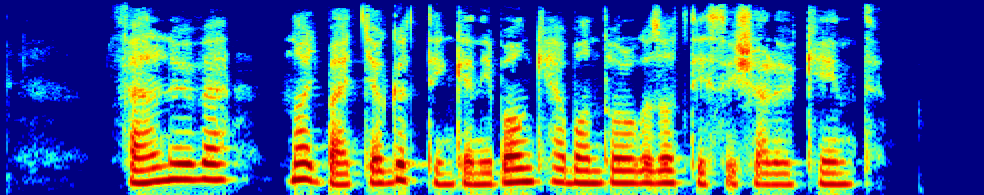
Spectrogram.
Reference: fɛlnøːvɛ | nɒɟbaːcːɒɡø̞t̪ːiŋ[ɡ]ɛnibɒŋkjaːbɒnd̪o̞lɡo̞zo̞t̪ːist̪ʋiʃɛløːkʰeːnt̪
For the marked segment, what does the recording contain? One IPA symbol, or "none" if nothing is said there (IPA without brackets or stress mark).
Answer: k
